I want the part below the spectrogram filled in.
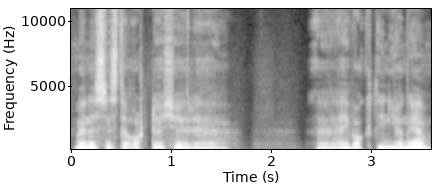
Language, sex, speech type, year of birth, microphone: Norwegian, male, spontaneous, 1981, Shure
